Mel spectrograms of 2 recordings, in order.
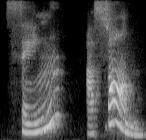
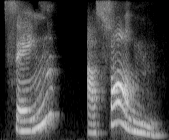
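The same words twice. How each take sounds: The two takes are said the same way.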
